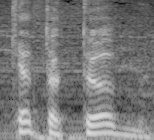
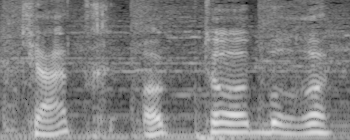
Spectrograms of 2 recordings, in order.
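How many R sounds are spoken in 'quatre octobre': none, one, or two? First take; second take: none; one. First: The R of quatre is dropped. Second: The R of quatre is fully pronounced. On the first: The speaker calls it wrong. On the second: The speaker calls it right.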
